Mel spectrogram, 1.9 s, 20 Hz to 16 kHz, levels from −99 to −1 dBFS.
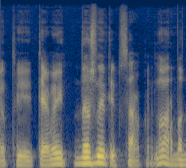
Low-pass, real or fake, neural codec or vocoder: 14.4 kHz; fake; codec, 44.1 kHz, 2.6 kbps, SNAC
